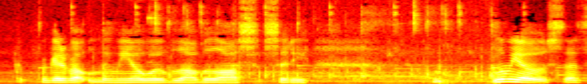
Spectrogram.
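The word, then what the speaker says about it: Lumiose: yeah let's just forget about lumio blablas city lumios that's how you say it yeah luma lumios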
